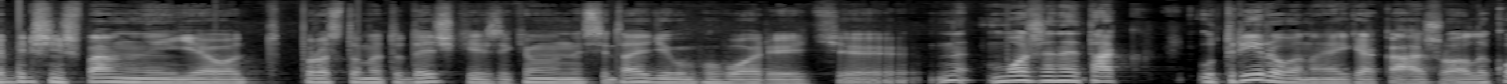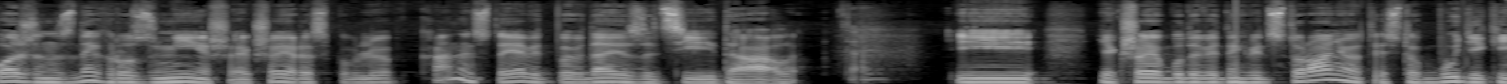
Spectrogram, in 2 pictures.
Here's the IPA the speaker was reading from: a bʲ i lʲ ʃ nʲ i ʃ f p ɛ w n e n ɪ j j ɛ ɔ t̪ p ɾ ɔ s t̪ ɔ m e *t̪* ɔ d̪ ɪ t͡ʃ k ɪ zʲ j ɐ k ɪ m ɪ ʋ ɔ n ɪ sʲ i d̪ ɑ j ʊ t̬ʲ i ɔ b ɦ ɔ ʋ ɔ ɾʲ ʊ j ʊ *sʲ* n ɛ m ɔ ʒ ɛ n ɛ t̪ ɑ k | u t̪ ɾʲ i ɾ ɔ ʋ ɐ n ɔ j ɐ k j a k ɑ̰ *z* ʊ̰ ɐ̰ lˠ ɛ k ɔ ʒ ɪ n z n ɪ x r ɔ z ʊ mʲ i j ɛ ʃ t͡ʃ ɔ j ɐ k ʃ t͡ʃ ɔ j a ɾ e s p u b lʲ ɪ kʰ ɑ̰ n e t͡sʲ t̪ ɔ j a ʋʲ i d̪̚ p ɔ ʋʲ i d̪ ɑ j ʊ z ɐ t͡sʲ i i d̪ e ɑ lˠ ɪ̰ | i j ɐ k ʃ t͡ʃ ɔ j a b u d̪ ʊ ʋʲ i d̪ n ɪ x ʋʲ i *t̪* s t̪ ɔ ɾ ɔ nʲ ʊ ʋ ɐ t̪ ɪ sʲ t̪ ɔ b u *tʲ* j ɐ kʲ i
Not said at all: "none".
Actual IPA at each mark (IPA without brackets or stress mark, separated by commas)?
t̪, tʲ, ʒ, d̪, dʲ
